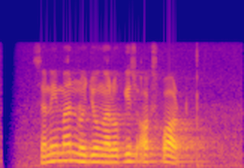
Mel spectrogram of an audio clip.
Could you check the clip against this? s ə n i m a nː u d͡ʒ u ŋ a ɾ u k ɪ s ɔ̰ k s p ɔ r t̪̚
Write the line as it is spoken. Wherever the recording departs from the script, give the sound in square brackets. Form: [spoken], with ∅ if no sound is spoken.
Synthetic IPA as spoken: s ə n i m a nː u d͡ʒ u ŋ a [l] u k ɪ s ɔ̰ k s p ɔ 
